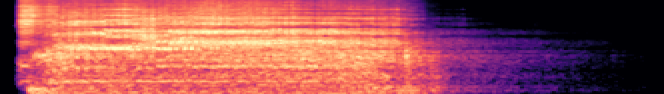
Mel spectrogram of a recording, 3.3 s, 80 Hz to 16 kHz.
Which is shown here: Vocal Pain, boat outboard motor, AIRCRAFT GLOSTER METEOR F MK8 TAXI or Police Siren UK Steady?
Vocal Pain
